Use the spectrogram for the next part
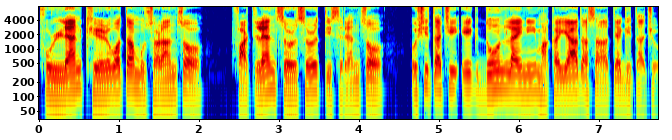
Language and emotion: Goan Konkani, neutral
